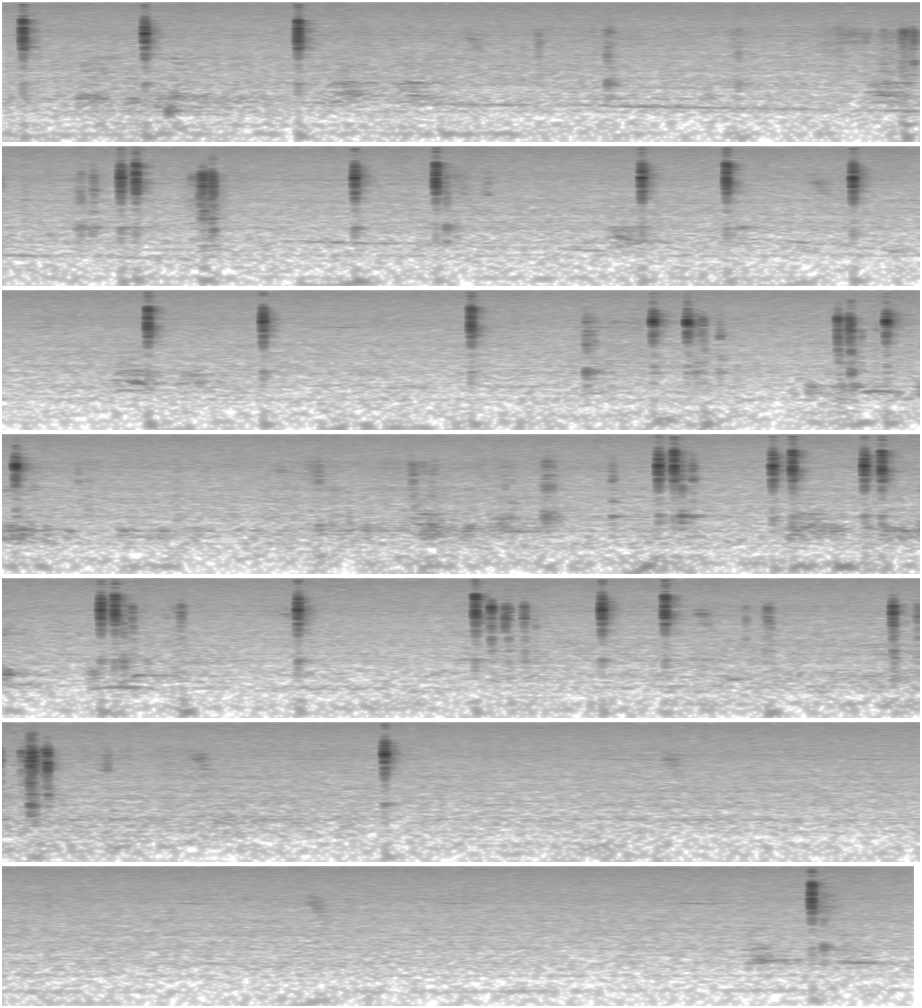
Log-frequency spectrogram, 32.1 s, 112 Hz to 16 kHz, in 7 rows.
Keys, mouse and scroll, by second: 0.6 click, 3.2 scroll up 1, 5.1 ctrl+alt+click, 6.2-6.8 drag, 7.7 click, 8.7 click, 10.3 click, 12.3 middle click, 12.5 ctrl+click, 12.7 ctrl+scroll down 2, 13.5 ctrl+middle click, 16.1-16.6 scroll up 1, 16.9 click, 17.5 click, 17.9 click, 18.7 click, 19.7-20.8 ctrl+drag, 21.2 click, 22.8 ctrl+z, 24.7-31.7 drag, 32.0 click.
